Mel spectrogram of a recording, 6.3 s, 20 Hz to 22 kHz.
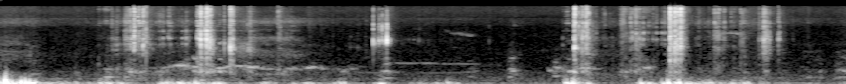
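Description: Sparse sharp clicks and short scrapes of lead pellets being handled: fingers picking pellets out of a metal tin and pressing them one by one into an air rifle's 10-shot rotary magazine.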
